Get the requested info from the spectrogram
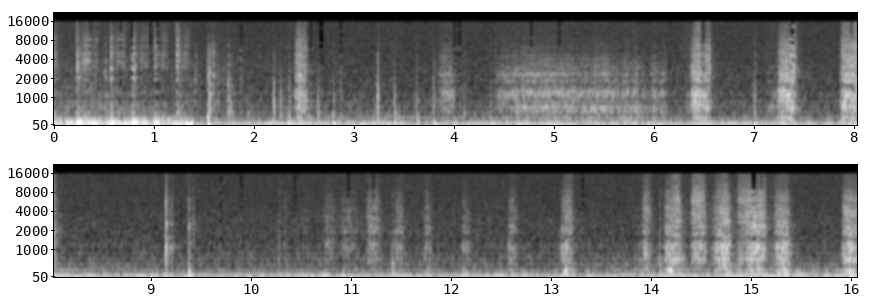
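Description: Faint rubbing of a small paintbrush dragging acrylic paint across a stretched canvas in short strokes, with one longer stroke about four seconds in, over a low steady hum.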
